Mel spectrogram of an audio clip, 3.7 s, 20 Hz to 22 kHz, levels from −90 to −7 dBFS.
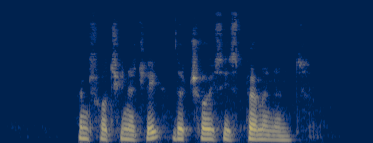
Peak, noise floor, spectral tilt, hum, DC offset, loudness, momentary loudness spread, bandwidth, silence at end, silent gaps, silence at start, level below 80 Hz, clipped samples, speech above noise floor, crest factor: -16 dBFS; -88 dBFS; -7 dB/octave; none; under 0.1%; -36 LUFS; 7 LU; 15.5 kHz; 0.7 s; none; 0.8 s; -78 dBFS; under 0.1%; 52 dB; 22 dB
